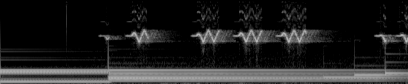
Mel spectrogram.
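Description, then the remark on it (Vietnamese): Bright, quick bird chirps repeat in a steady series of about five, ringing clearly over a soft, sustained musical drone. No one speaks. “Bạn đã bao giờ thấy vui khi nghe tiếng chim hót chưa?”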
